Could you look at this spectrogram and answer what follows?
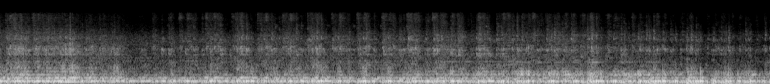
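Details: Buick Regal just after a new fuel pump was installed (the old pump was much louder): loud, firm running as the engine is revved up and down, with no stumbling or cutting out. Fuel delivery sounds healthy; the engine runs normally.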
